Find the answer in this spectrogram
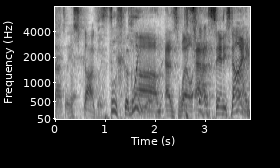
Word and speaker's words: Biscaglia: Biscaglia.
